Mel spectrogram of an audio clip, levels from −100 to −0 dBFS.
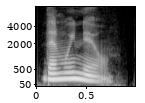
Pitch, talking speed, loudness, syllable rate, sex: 170 Hz, 180 wpm, -18 LUFS, 4.4 syllables/s, female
